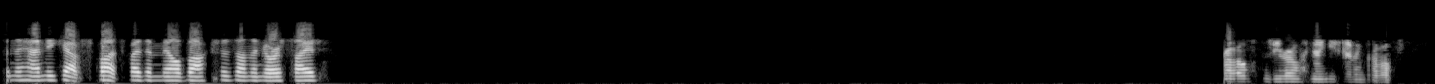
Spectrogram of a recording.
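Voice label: Mesa Simulcast Police Department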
